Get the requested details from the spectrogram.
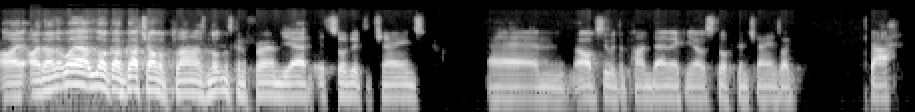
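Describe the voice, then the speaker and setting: With a Dublin accent, a man with a very deep, low pitch talks at a moderate pace, his intonation lively and his loudness swinging widely. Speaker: podcast host. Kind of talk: casual chat.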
